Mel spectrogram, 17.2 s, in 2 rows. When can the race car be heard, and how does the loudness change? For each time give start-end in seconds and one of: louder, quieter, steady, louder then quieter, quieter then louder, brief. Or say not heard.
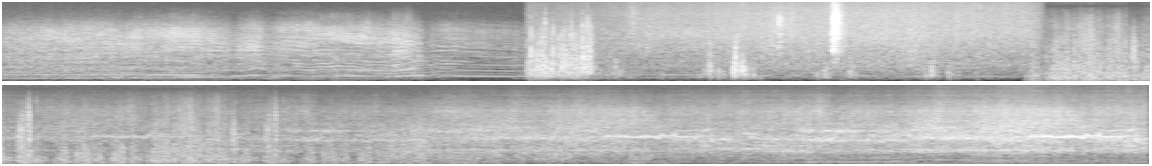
0.0-17.1 quieter then louder.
